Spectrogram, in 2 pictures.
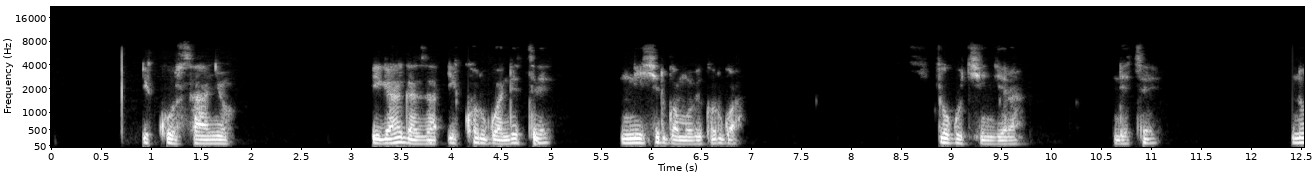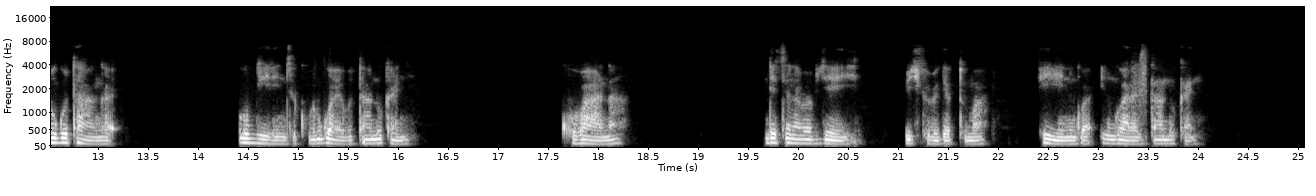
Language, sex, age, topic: Kinyarwanda, male, 18-24, health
